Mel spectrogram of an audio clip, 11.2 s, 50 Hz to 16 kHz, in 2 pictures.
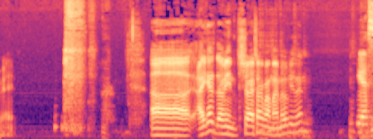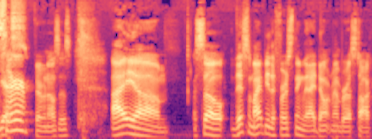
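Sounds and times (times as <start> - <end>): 
person sneezing: 0.8 - 1.7
speech: 2.3 - 11.1
quick sharp inhale before a sneeze: 6.8 - 7.2.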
